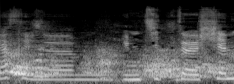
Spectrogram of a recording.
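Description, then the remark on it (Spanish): Several dogs bark, yip and whine together in a noisy, echoing chorus, with overlapping high-pitched cries and sharp barks filling the space continuously, at one of the 60 shelters of the French Society for the Protection of Animals in France, which takes in abandoned or seized pets. “se encuentra uno de los 60 refugios de la Sociedad Protectora de Animales Francesa, donde se reciben animales domésticos abandonados o incautados”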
